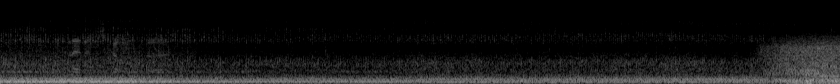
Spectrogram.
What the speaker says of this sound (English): Here we see the Blenheim taxiing into position, dwarfed by the much larger B-17.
